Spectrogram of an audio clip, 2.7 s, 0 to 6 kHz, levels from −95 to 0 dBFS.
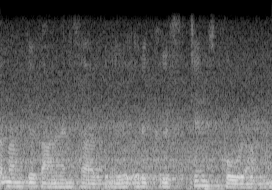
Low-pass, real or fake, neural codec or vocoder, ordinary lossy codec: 5.4 kHz; real; none; none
